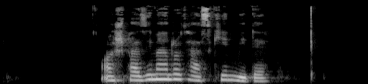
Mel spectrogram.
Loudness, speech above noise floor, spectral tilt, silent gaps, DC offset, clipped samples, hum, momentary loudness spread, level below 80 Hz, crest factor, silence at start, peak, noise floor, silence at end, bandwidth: -19 LUFS; 65 dB; -3.5 dB/octave; none; under 0.1%; under 0.1%; none; 16 LU; -66 dBFS; 22 dB; 1.05 s; 0 dBFS; -84 dBFS; 1 s; 17 kHz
